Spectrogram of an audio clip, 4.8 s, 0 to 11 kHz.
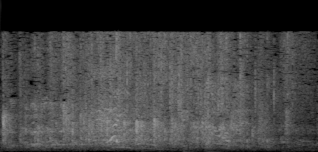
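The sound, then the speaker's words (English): An audience claps steadily for about five seconds, a dense, even wash of many hands with a faint murmur of crowd voices mixed in, clapping for a man who was called up to try to curl a bag weighing about 20 pounds. “I know you guys were clapping, but he definitely didn't curl it.”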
